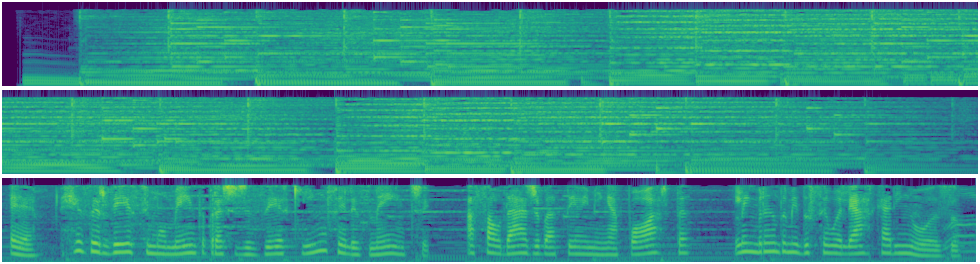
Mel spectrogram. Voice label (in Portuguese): Amizade, fem; Telemensagens; Saudades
